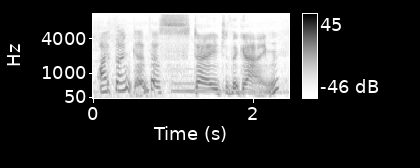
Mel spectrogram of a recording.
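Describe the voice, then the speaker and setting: A woman's voice: medium pitch, sing-song, unhurried, music in the background, poor audio. A woman, a reality show contestant speaking candidly and reflectively in a confessional interview. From born in Austria, raised in New Zealand. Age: adult with children.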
